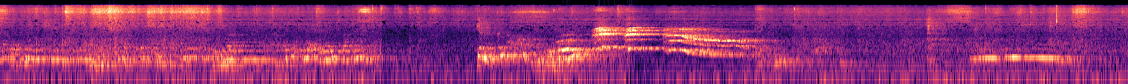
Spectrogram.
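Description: A young man recites prayers in a low, melodic chanting voice close by.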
